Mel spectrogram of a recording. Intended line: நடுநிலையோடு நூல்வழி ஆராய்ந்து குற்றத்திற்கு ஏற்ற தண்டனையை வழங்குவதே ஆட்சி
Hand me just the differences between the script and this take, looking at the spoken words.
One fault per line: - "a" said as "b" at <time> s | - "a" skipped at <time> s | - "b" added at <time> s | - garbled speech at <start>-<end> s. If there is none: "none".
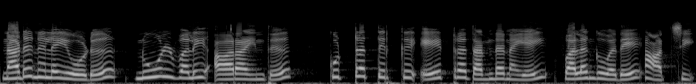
none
